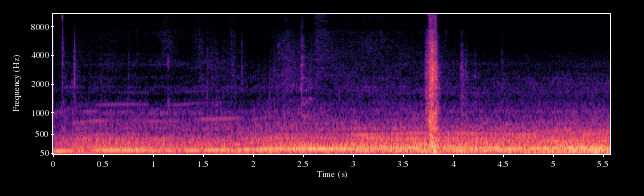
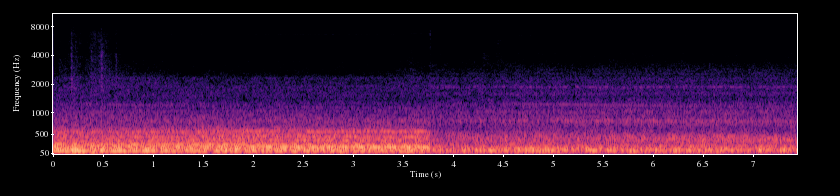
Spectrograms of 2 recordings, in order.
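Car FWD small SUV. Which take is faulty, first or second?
first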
